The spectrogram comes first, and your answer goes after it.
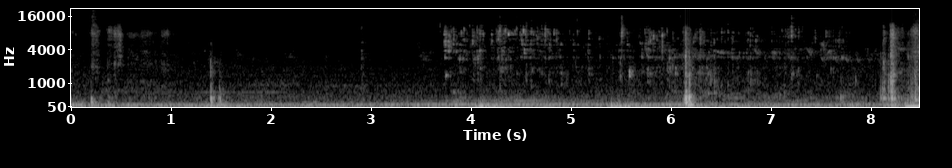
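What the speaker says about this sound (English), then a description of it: "when you still have sealer left over, just put it back in the bottle" Leftover Dynacam Impregnator grout sealer poured back into its gallon bottle: a quiet trickle with scattered drips and small splashes, ending with a few sharper liquid plops.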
